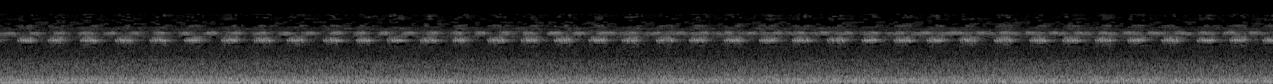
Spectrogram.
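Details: Chirping crickets on a summer evening at night, a continuous rhythmic series of shrill pulses near three per second, with steady low noise and a faint low hum early on.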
